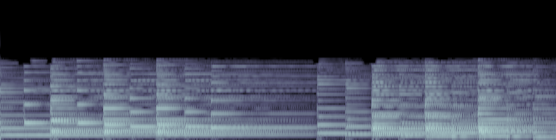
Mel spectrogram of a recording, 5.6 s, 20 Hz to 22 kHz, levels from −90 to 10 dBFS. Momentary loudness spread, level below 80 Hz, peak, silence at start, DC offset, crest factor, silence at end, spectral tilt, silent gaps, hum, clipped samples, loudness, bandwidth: 9 LU; -56 dBFS; -4 dBFS; 0 s; under 0.1%; 16 dB; 0 s; -10.5 dB/octave; none; none; under 0.1%; -21 LUFS; 4 kHz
